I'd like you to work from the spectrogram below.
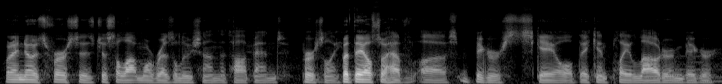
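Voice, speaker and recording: A man with a fairly low voice explains in a casual, measured manner. He sounds like showroom staff giving practical guidance, leaving room for other options. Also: level tone. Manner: measured, hedging advice. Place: hi-fi showroom, indoors.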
